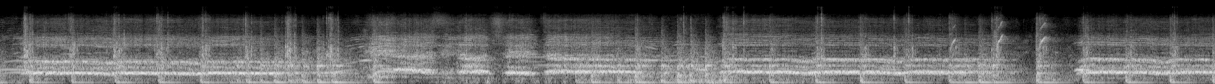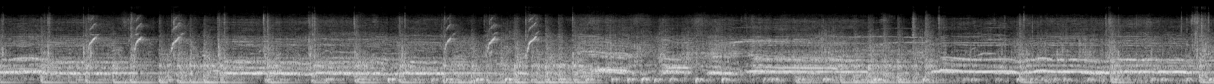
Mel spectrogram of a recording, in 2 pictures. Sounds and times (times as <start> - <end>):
Music: 0.0 - 24.2
Male singing: 3.6 - 10.1, 10.8 - 24.2.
